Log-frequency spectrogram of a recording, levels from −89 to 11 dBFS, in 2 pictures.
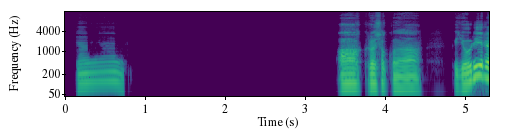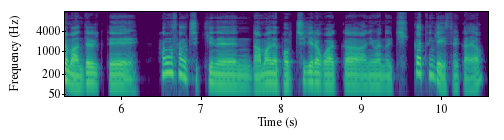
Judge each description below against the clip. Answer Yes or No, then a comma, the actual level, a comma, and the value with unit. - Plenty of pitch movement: No, average, 3.5 semitones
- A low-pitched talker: Yes, low, 100 Hz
